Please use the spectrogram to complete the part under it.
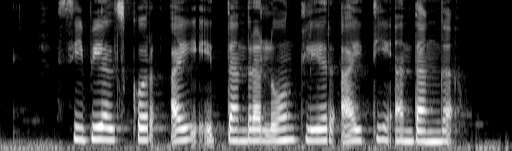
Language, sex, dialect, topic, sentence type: Kannada, female, Dharwad Kannada, banking, statement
